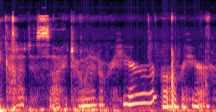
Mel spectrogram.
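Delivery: whispered thinking aloud; breathy under-the-breath deciding. Real, not acted. Whispering while deciding placement.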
